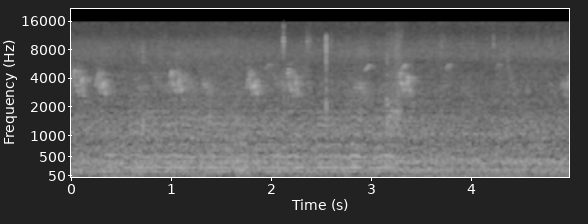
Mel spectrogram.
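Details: Apiary honey bees during colony uniting and requeening with young queens: a continuous dense buzzing drone, slightly pulsing, overlaid by brief high-pitched chirps recurring several times a second.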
